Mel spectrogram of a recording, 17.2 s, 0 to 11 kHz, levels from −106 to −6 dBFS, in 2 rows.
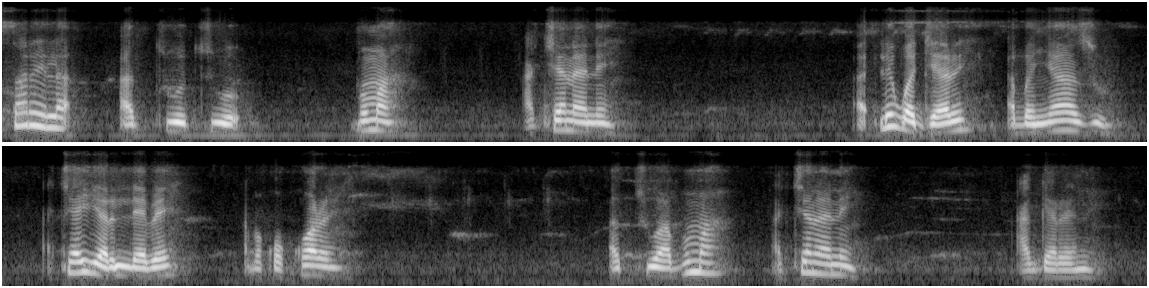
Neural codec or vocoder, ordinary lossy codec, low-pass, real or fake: none; Opus, 16 kbps; 7.2 kHz; real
